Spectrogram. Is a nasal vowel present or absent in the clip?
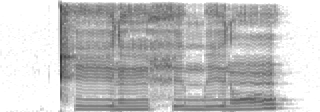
present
